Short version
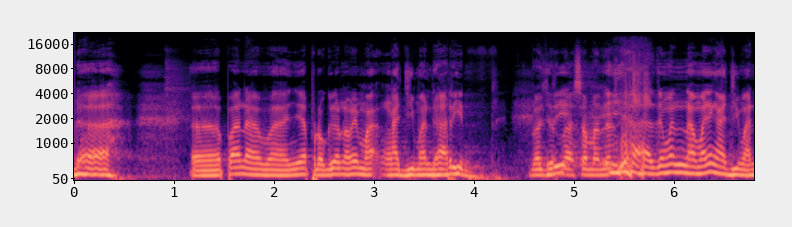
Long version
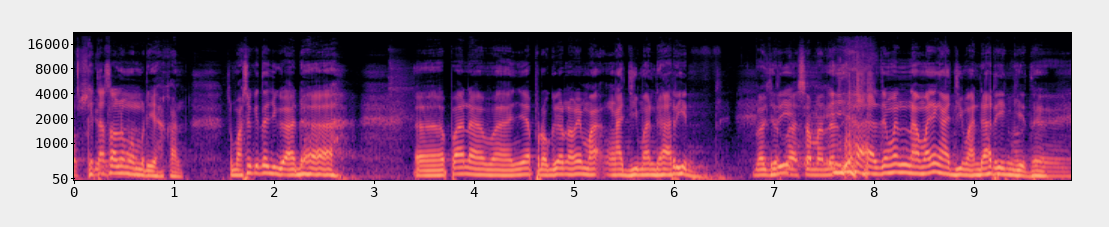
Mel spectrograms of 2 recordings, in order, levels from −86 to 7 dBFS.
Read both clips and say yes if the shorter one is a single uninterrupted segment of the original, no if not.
yes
